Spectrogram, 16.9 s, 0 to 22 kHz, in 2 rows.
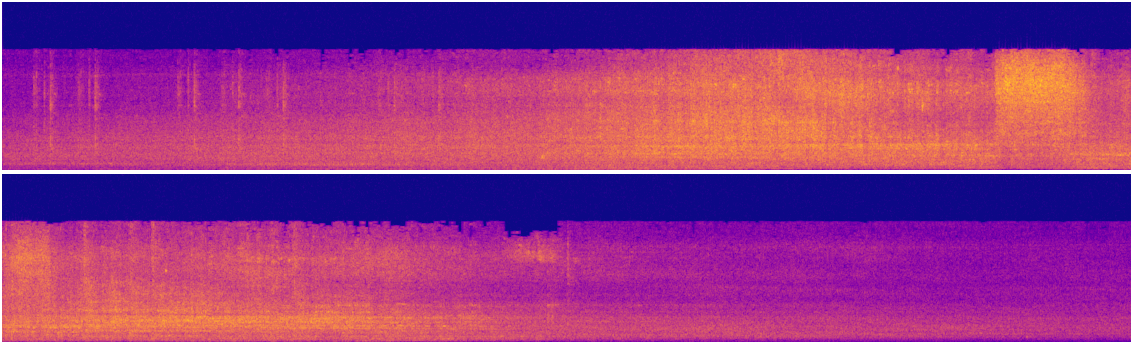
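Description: Passenger train hauled by steam locomotive 555.3008 passing close by: the running noise of the wheels on the rails grows as it approaches, stays loud for several seconds while the coaches go past, with a brief hiss about halfway, then falls away as the train leaves.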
